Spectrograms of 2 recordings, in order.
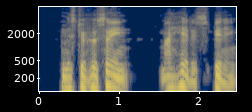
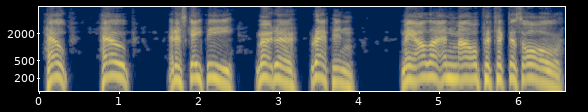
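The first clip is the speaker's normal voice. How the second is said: panicky shout; 9 semitones higher than usual. A narrator's reading. Bureaucrat shrieking at the stranger, panicky shout. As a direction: yell for help, backing away in terror. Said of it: "breaking into a panicky shout".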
